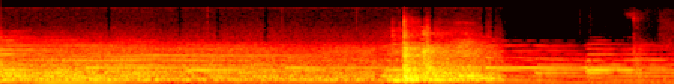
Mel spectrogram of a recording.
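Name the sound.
elevator doors closing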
